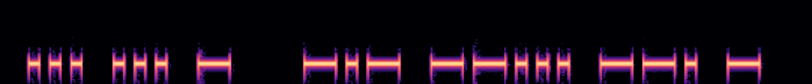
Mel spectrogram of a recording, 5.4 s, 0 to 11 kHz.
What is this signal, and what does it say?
Morse code, heard as a keyed tone, about 17 wpm, 700 Hz. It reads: SST K7GT
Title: K1USN SST QSO Practice - 17wpm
